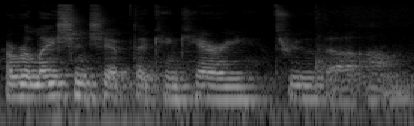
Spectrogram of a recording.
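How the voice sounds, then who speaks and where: A woman's voice: low voice, little pitch movement, moderate pace, slight background noise. Reflective woman in her sixties, echoey room. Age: 60s. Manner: gentle, reflective, laughs easily. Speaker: interview guest. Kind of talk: personal testimony in conversation.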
